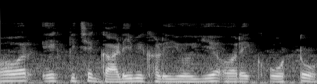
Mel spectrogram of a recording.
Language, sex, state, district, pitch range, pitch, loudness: Hindi, male, Uttarakhand, Tehri Garhwal, 130-150 Hz, 135 Hz, -15 LUFS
